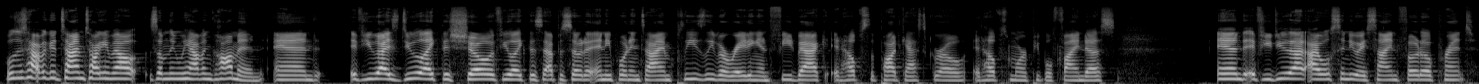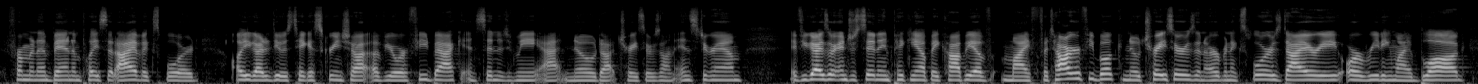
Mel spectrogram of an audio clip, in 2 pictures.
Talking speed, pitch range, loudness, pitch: 230 wpm, 195-230 Hz, -24 LUFS, 205 Hz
